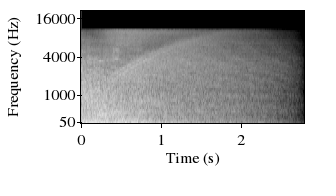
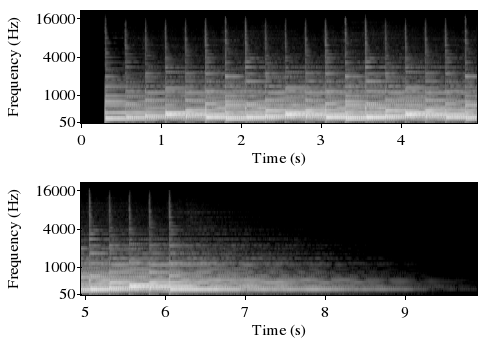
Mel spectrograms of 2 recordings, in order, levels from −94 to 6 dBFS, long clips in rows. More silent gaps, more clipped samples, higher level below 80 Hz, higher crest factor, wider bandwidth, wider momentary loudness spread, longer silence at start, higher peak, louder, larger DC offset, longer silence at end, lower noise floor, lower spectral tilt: neither; neither; first, -18 dBFS vs -62 dBFS; about the same, 12 dB vs 14 dB; first, 11 kHz vs 4.1 kHz; first, 20 LU vs 17 LU; second, 0 s vs 0.3 s; about the same, 0 dBFS vs -2 dBFS; about the same, -12 LUFS vs -14 LUFS; neither; second, 0.5 s vs 1.85 s; second, -41 dBFS vs -77 dBFS; second, -4 dB/octave vs -9.5 dB/octave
